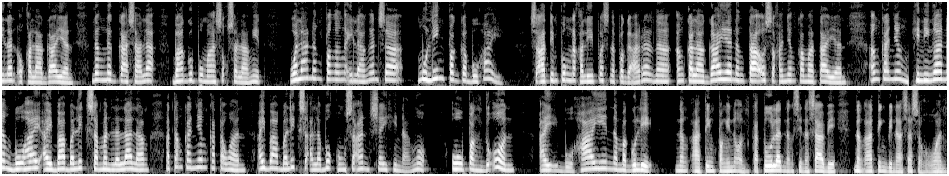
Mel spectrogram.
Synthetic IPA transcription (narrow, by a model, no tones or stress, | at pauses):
lanʔo̞kɐlaːɡaːjɐnːɐŋnɐɡ̚kɐʔːsaːlaʔ | baːɡo̞pʊmaːso̞k̚sɐlaːŋɪt̪̚ | wɐlanɐŋpɐŋaŋɐʔɪlaːŋɐnsɐ | mʊlɪŋpɐɡ̚kɐbuːhaj | sɐʔaːt̪ɪŋpoŋnɐkɐliːpɐsnɐpɐɡaʔaːɾalnɐʔɐŋkɐlaːɡaːjɐnːɐŋt̪aːʔo̞sɐkɐɲjaŋkɐmaːt̪aːjɐnʔɐŋkɐɲjaŋhɪnɪŋanɐŋbuːhajʔɐjbaːbɐlɪksɐmɐnlɐlaːlaŋ | ʔɐt̪ɐŋkɐɲjaŋkɐt̪ɐwanʔɐjbaːbɐlɪk̚sɐʔɐlɐbokʊŋsɐ̰ʔanʃajhɪnaːŋo̞ʔ | ʔuːpɐŋd̪oʔo̞n | ʔɐjbʊhaːjɪnːɐmɐɡʊlɪʔ | nɐŋʔaːt̪ɪŋpɐŋɪnoʔo̞nkɐt̪uːlɐd̪̚nɐŋsɪnaːsaːbɪnɐŋʔaːt̪ɪŋbɪnaːsɐsɐ̰hʊ̰wan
